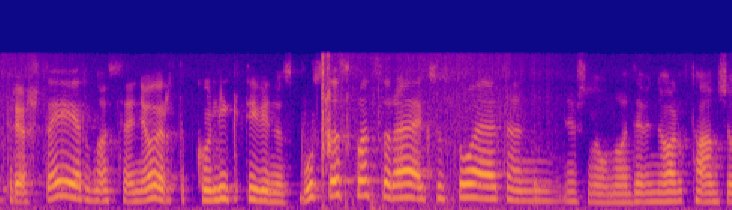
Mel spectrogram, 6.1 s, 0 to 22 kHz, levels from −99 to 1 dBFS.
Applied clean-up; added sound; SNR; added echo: none; Fire; 18 dB; none.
